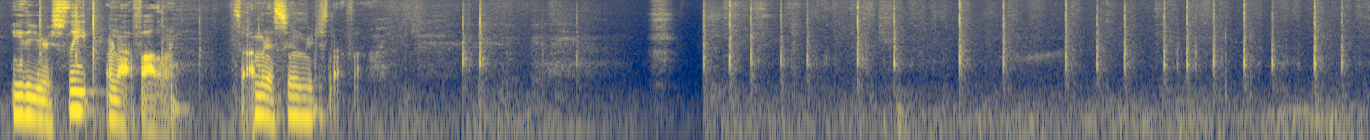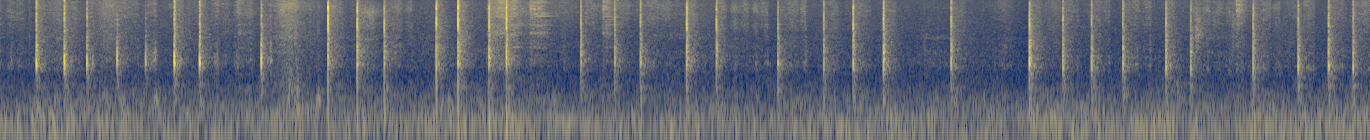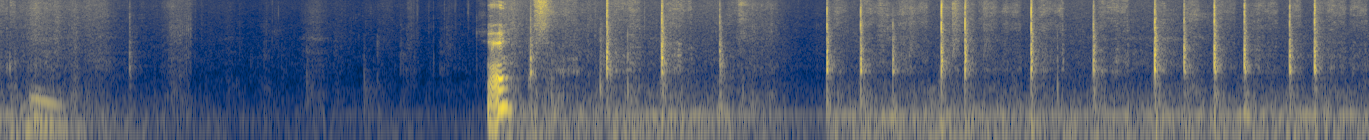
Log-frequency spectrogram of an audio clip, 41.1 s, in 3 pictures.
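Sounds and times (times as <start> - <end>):
speech: 0.1 - 3.6
handwriting with quick scratchy pen strokes: 7.0 - 23.4, 23.9 - 27.6, 35.7 - 41.0.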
